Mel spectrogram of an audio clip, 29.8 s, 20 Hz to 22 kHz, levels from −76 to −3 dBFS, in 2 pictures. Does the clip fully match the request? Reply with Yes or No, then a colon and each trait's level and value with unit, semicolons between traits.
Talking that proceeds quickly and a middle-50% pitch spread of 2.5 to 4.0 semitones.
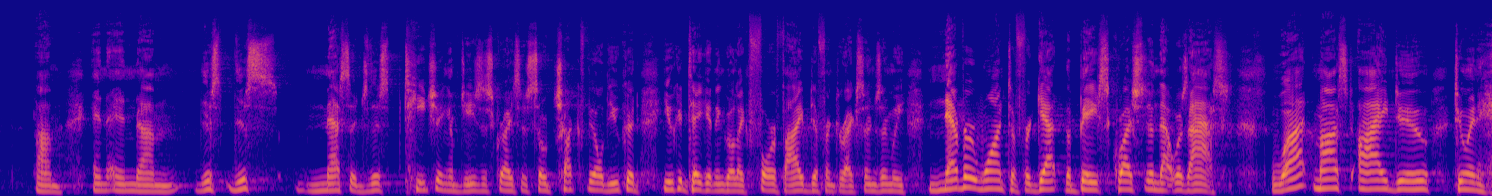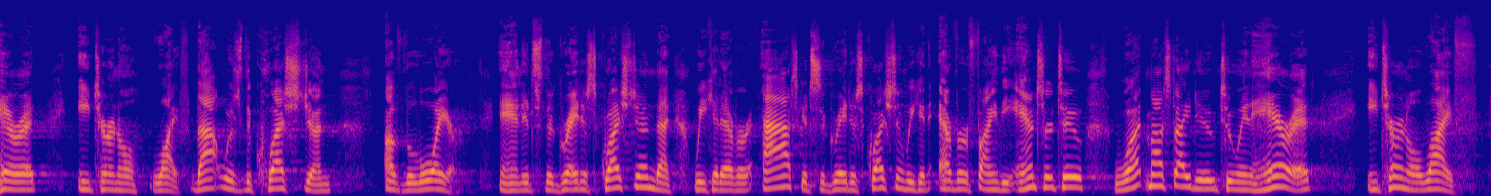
No: average, 175 wpm; average, 3.4 semitones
